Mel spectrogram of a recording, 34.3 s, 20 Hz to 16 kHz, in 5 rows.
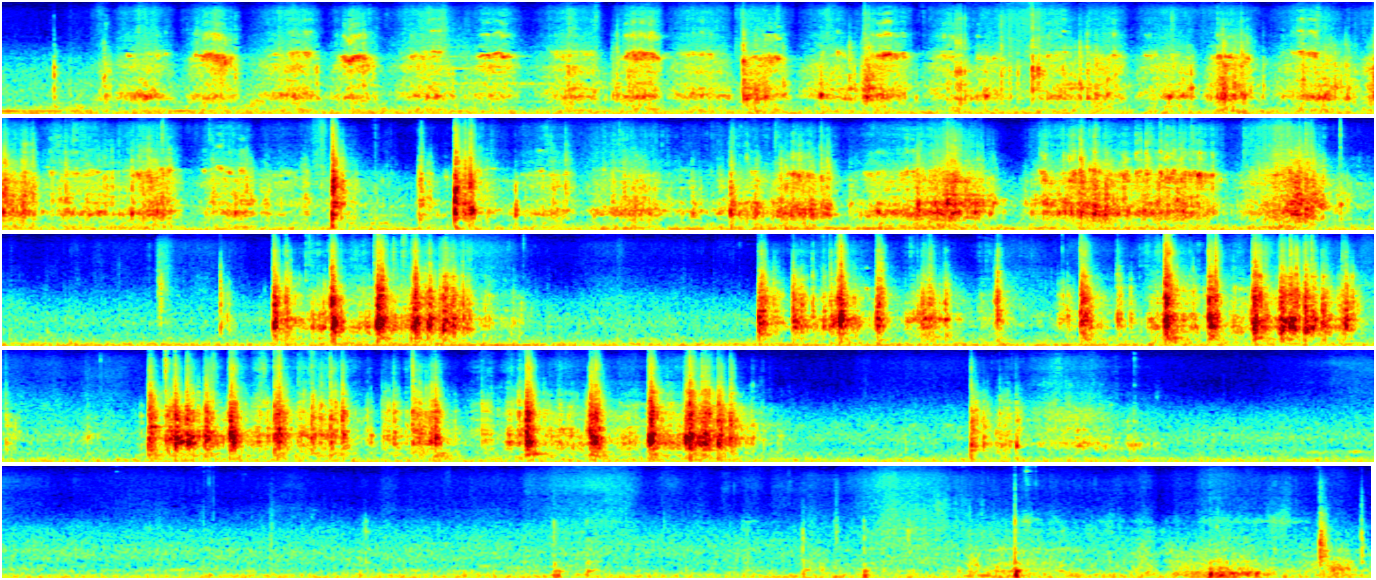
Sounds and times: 0.2s plastic toy truck is rolled on the ground 13.6s
14.8s plastic toy truck is rolled on the ground 16.4s
17.5s plastic toy truck is rolled on the ground 20.7s
21.3s plastic toy truck is rolled on the ground 24.5s
25.4s plastic toy truck is rolled on the ground 26.4s

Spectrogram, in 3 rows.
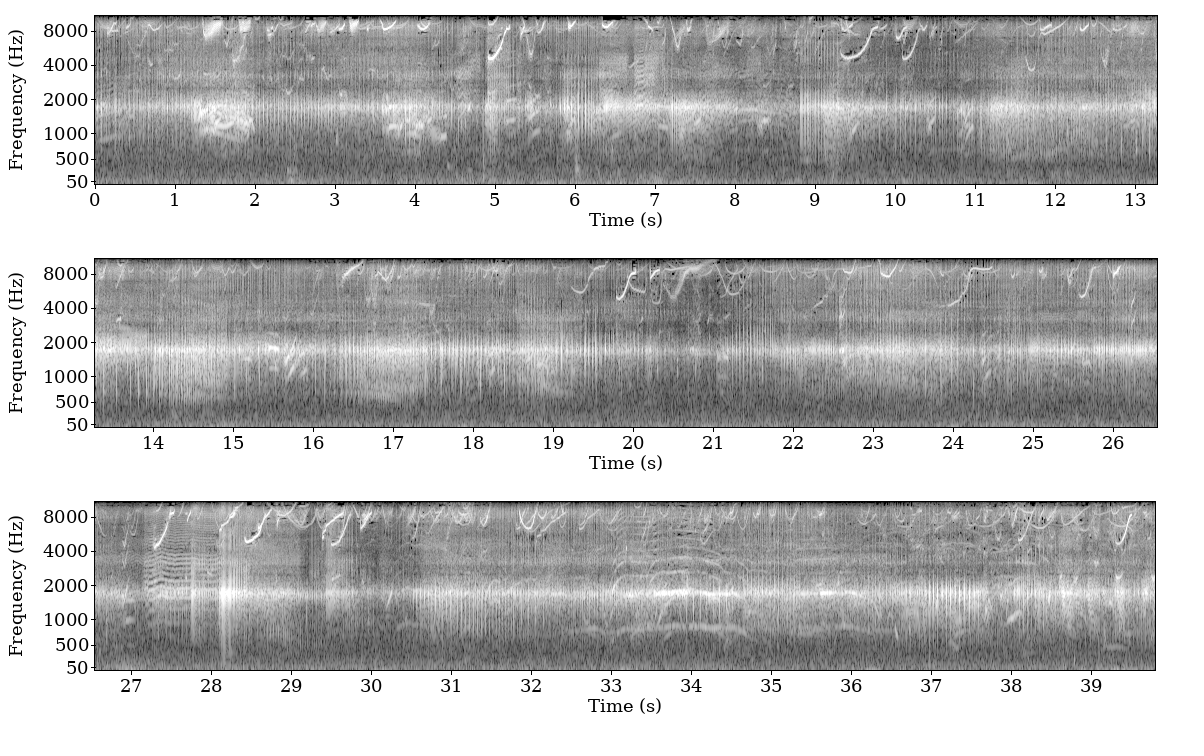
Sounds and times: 0.0s Atlantic Spotted Dolphins 39.8s

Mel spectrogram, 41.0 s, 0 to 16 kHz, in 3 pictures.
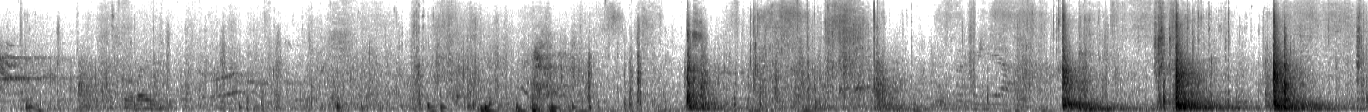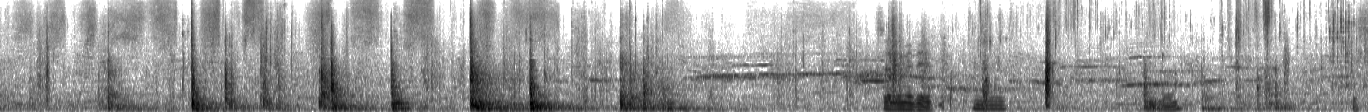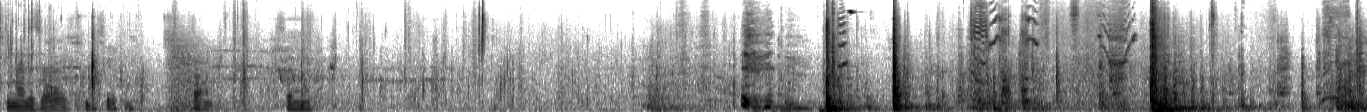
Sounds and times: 35.5s open close truck door 41.0s

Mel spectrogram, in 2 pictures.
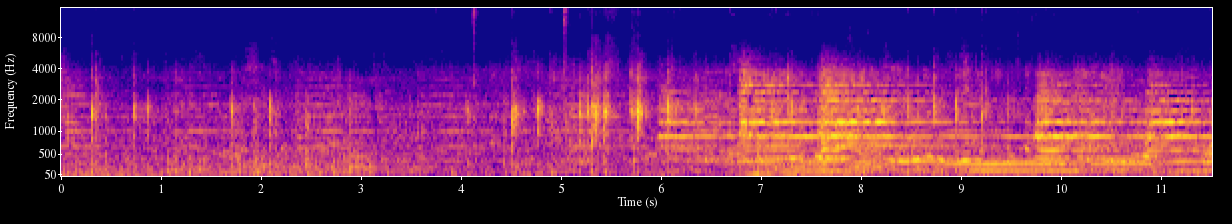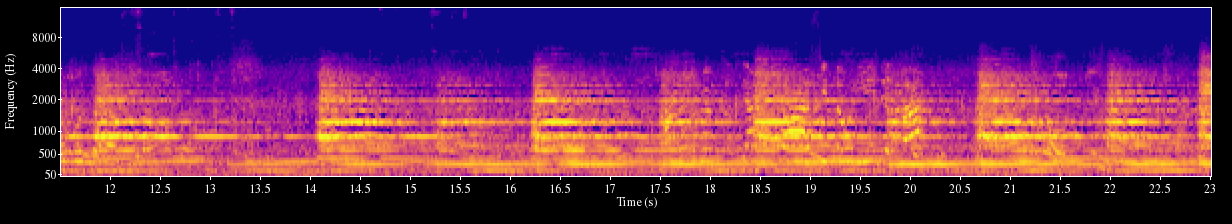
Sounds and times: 0.0s Church bells 23.0s

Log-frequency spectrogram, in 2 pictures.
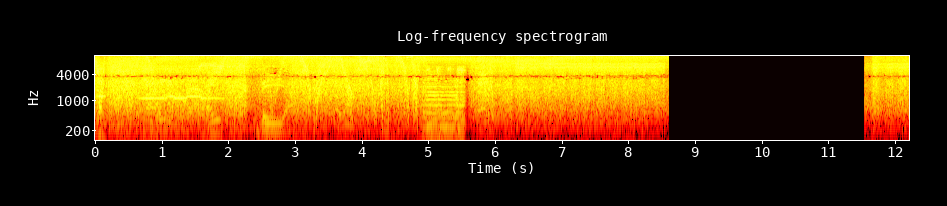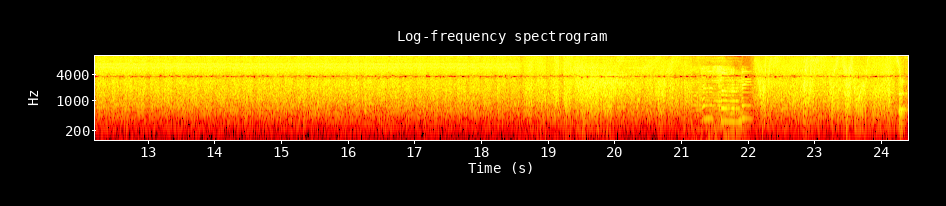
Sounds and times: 0.0s buzzing 6.0s
0.0s Full radio sweep 7.4s
0.0s static hiss 8.6s
0.0s small clips of various stations 8.6s
11.6s static hiss 24.4s
17.9s small clips of various stations 24.4s
18.5s Full radio sweep 24.4s
18.8s buzzing 24.4s

